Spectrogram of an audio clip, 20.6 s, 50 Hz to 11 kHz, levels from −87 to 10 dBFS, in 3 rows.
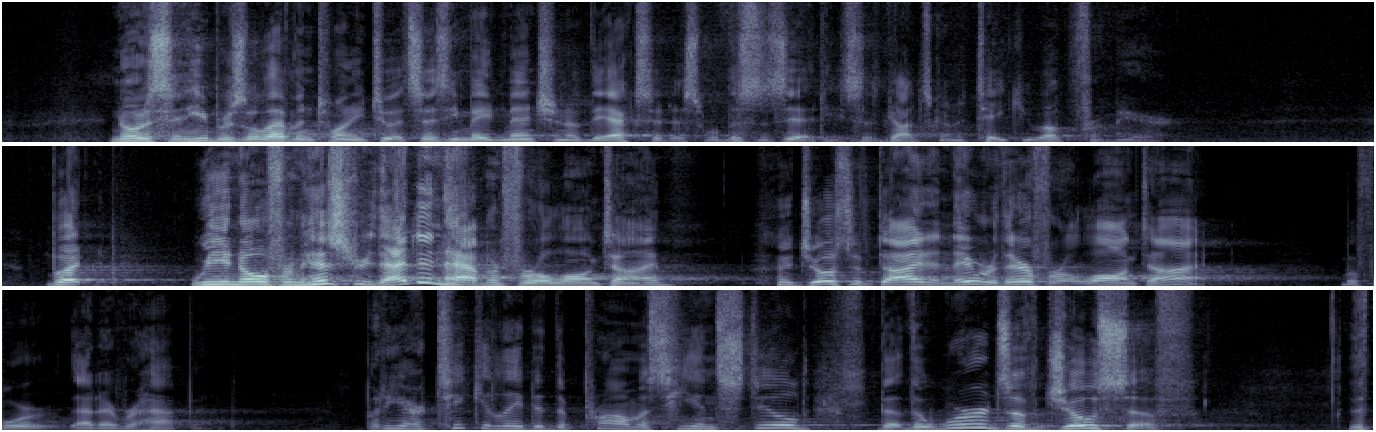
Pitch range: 160-240 Hz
